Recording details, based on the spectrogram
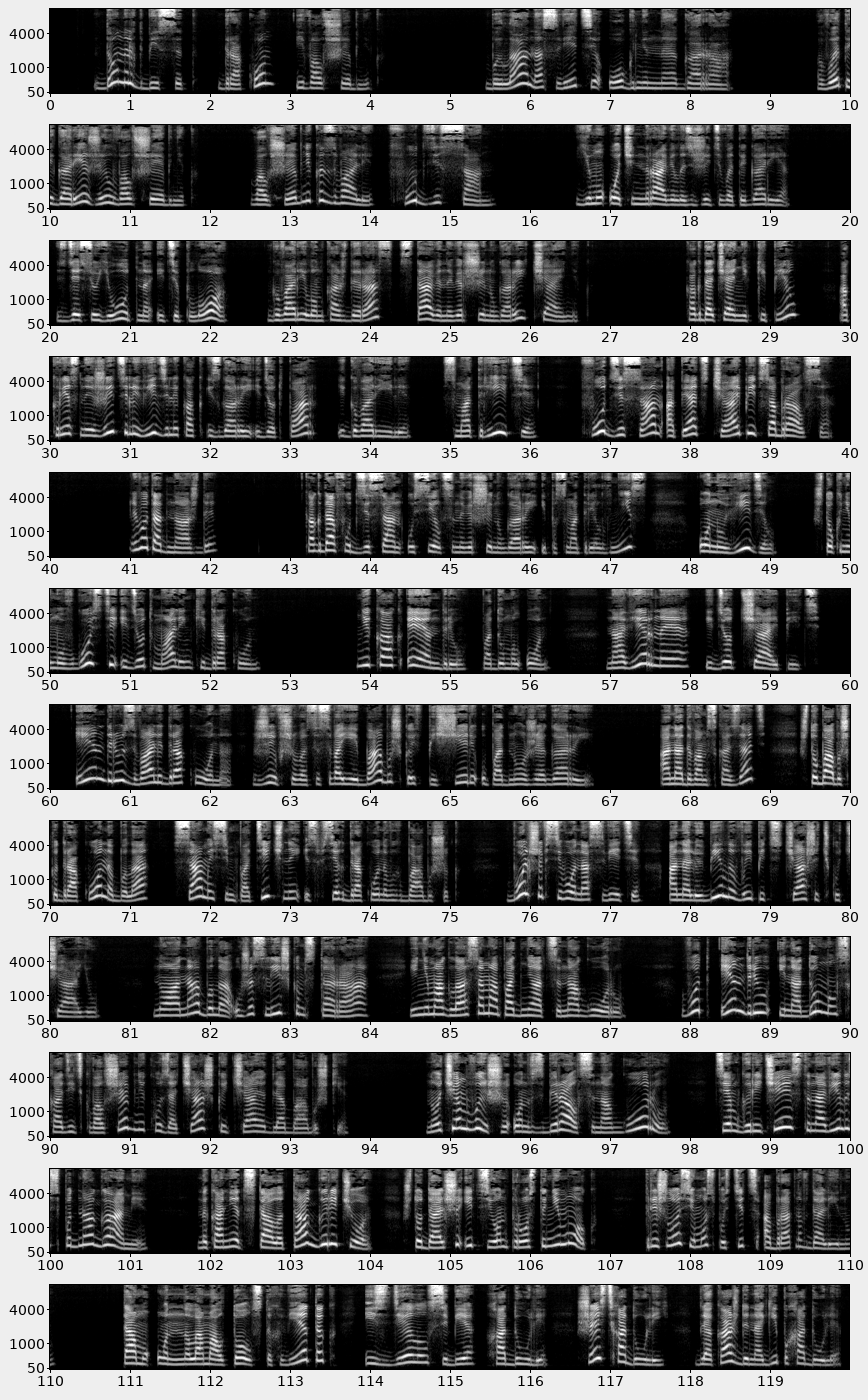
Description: Дракон и Волшебник - аудиосказка Биссета Д. Сказка рассказывает про то, как драконы научились извергать огонь.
